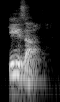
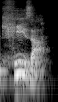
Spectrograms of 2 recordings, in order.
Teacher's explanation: So the first one's unaspirated, no breath of air.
